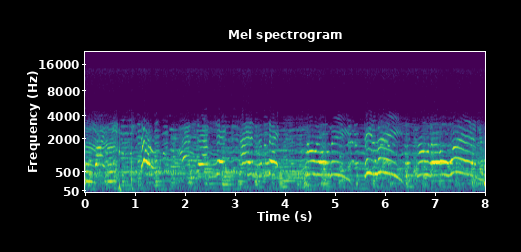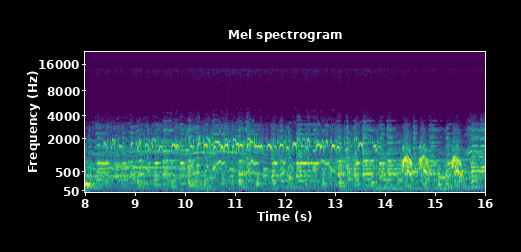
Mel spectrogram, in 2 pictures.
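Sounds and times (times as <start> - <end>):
orchestral music: 5.4 - 16.0
puppies yipping: 8.1 - 15.8.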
